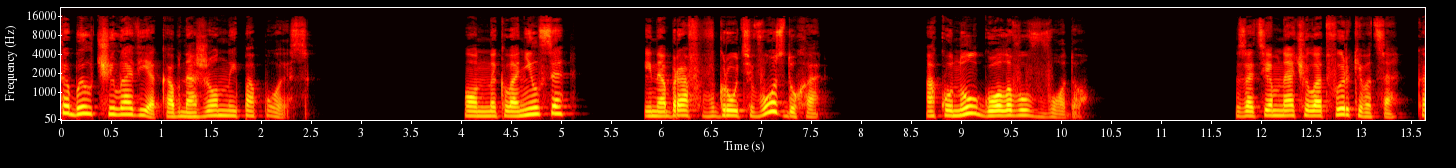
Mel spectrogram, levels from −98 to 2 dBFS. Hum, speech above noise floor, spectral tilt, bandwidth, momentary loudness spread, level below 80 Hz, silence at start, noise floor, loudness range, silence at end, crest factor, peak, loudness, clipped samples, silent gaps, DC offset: none; over 64 dB; -5.5 dB/octave; 16 kHz; 14 LU; -76 dBFS; 0 s; under -90 dBFS; 5 LU; 0 s; 22 dB; -6 dBFS; -26 LUFS; under 0.1%; 2.64-4.04 s, 5.32-5.84 s, 7.81-8.65 s, 10.45-11.75 s; under 0.1%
